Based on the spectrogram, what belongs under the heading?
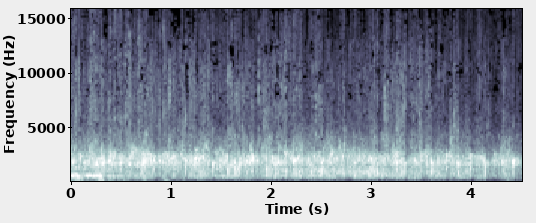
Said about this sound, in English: You can clap for that.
